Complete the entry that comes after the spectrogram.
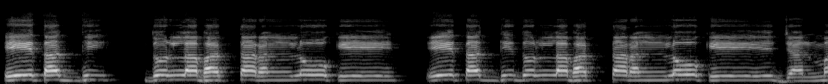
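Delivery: slow, careful Sanskrit recitation; measured verse recitation. Shown as a demonstration. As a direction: recite it slowly, stressing एतद्धि. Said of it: "इस प्रकार से बोलेंगे".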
